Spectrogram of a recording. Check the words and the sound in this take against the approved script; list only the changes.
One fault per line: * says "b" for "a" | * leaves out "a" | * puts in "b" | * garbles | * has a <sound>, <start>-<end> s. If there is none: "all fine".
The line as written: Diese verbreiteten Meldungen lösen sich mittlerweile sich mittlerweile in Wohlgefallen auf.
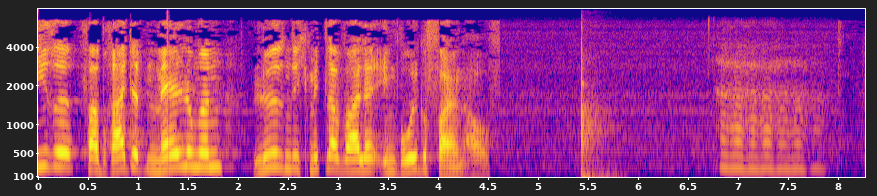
* leaves out "sich mittlerweile"
* has a thud, 5.4-5.9 s
* has a laugh, 6.7-7.9 s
